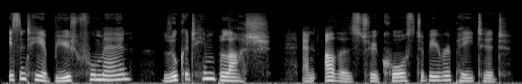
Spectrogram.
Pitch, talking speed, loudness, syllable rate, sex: 180 Hz, 185 wpm, -18 LUFS, 5.0 syllables/s, female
